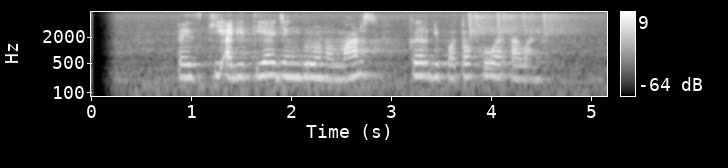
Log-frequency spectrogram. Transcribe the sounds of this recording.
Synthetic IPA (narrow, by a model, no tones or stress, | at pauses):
rɛzkiʔadit̪iad͡ʒɨŋbɾunɔmarskɨrdipɔt̪ɔkuwart̪awan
